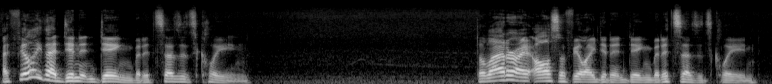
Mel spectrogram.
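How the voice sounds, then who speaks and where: A young adult streamer, sniffly today, chatting casually with viewers and restarting sentences often. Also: male voice, mid-range voice, very animated, unhurried, long pauses, no room sound. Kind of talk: casual gameplay chat.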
